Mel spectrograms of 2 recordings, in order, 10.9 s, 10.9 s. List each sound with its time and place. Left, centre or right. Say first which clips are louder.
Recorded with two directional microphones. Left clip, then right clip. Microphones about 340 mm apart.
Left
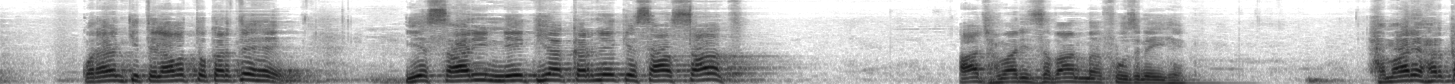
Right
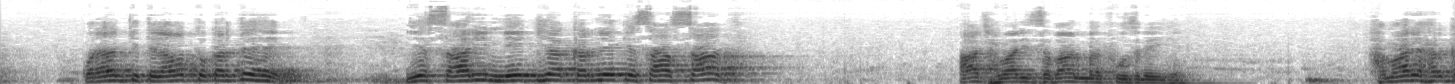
0.6 s a man's voice: left 6 dB; left
7.2 s a man's voice: left 8 dB; left
10.2 s a man's voice: left 8 dB; left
